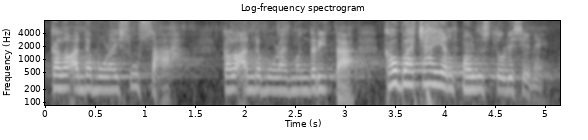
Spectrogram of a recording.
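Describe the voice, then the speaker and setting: A man preaching a sermon in a church hall, sliding from low, confiding asides to loud, ringing exclamations and repeating key phrases to drive them home. His voice sits fairly high and has a gravelly edge. A long reverb trails behind every word. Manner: repeats phrases for emphasis and addresses the congregation directly. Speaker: pastor.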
